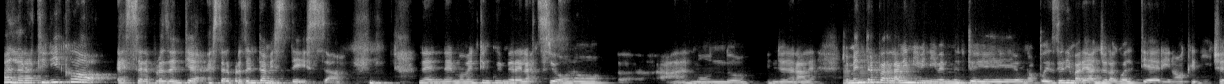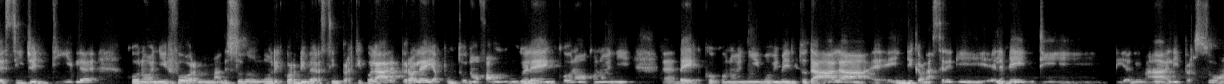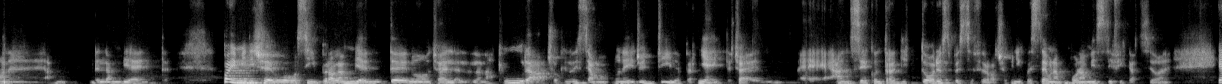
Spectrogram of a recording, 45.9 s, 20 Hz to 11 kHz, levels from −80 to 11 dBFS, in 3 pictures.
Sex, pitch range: female, 185-230 Hz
